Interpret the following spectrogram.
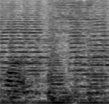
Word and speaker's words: Wyrm: Yeah, it is pronounced worm. Huh, okay. That's what I thought. Yeah, it'd be pretty weird if it was Wyrm.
